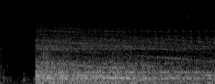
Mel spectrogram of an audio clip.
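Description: Coal forge fire under forced air: a steady rush of air with a faint motor whine from the forge blower. It starts abruptly about a third of a second in, after a moment of near silence.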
